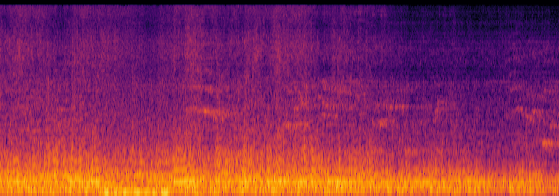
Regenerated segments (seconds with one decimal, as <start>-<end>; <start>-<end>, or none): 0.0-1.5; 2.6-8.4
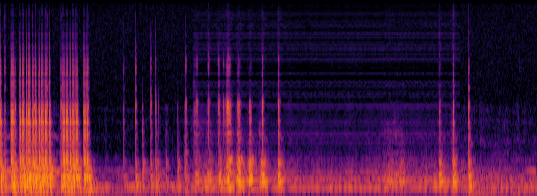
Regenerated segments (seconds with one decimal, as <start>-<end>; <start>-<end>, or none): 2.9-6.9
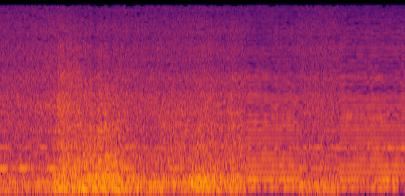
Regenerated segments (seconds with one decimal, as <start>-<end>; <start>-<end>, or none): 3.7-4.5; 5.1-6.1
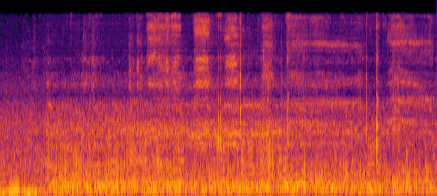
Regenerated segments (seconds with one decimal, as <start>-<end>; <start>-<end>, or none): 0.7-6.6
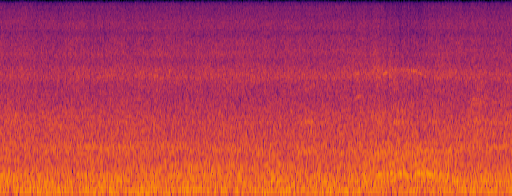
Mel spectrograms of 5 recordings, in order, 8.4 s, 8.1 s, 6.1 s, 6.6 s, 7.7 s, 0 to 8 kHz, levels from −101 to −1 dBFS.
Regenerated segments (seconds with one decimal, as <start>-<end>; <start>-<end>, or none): none

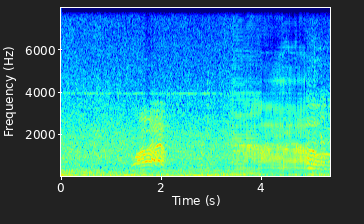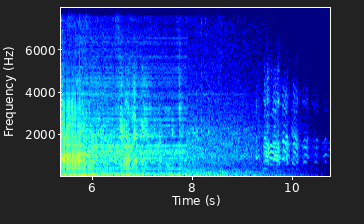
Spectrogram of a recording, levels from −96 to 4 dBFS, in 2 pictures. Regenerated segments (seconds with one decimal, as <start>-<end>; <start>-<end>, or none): 3.4-4.9; 5.4-7.9

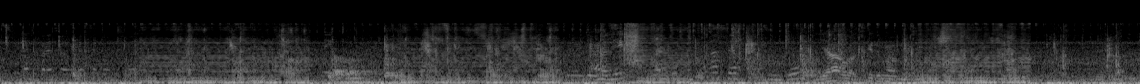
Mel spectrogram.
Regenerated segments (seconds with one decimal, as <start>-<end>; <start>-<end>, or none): 1.4-3.1; 4.0-5.6; 6.3-6.9; 9.2-10.3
